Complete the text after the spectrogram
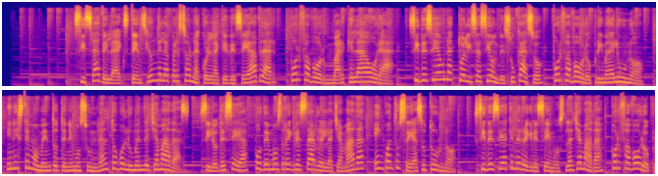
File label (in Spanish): PHONE SYSTEM neutro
